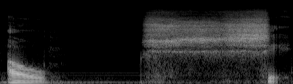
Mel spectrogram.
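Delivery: barely voiced, hushed and tense; scared whisper. Caught smoking as the cop stops, hushed whisper. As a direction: whisper it so the cop can't hear.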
